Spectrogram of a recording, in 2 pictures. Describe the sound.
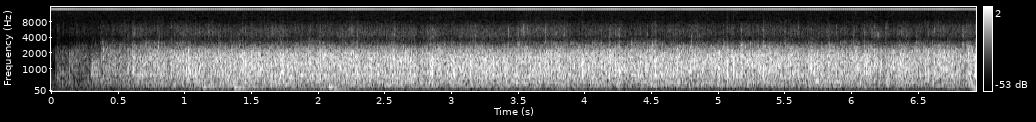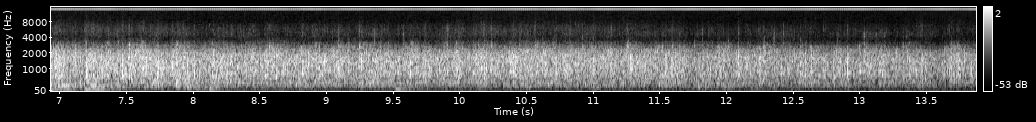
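Audience applause welcomes a lecturer at a Vancouver Institute lecture: dense, even clapping that rises quickly and stays steady and loud for about thirteen seconds.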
